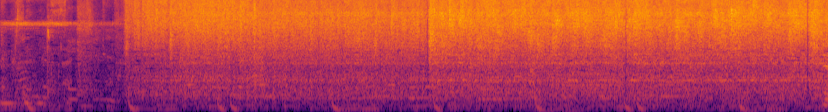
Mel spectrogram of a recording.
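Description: A home shower is switched on and runs steadily, a loud, close, continuous broadband hiss of spraying water that begins after about a second of quieter room noise and keeps going without any talk over it.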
